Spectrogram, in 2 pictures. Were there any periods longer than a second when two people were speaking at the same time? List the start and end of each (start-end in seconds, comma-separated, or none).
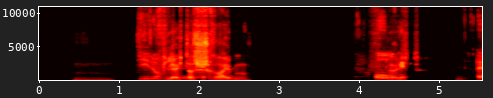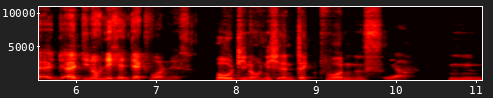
1.4-2.6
